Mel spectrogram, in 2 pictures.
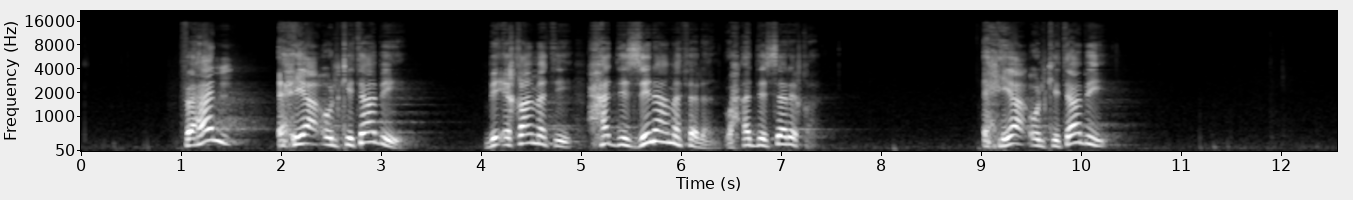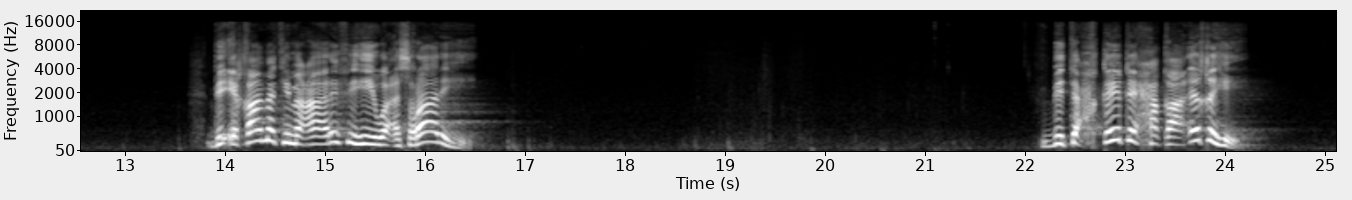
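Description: A middle-aged man speaks with animation into a close microphone, in bursts broken by pauses.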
